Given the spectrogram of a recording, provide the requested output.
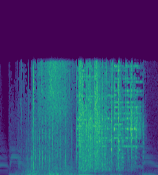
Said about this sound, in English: He blew the house down.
